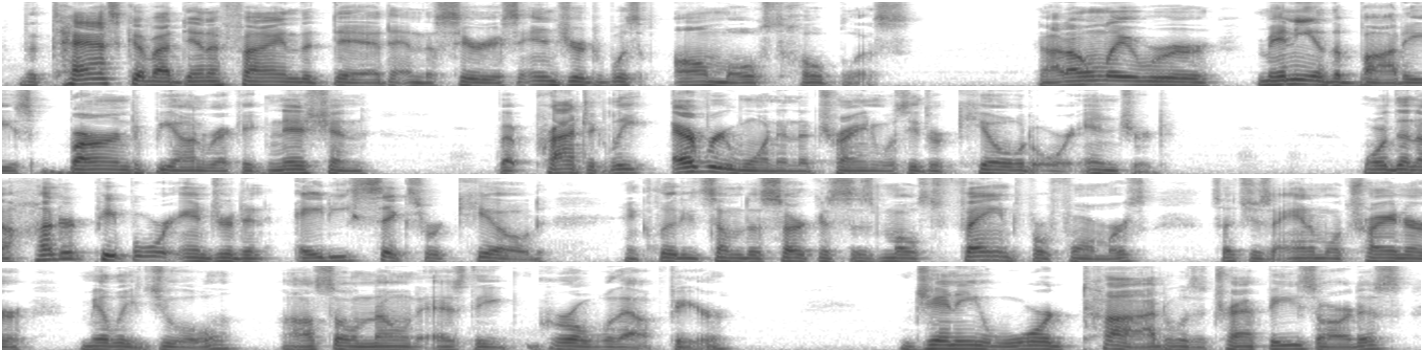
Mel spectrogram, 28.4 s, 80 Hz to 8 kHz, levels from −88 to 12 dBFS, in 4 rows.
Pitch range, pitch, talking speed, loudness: 105-125 Hz, 115 Hz, 155 wpm, -24 LUFS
